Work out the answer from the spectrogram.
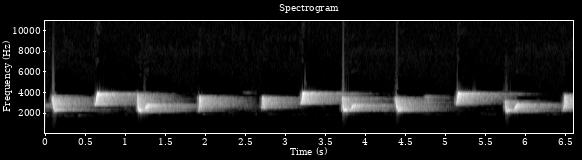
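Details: Ruby-crowned tanager singing in nature: short, bright chirped notes that slide downward, some doubled, alternating higher and lower pitches, about ten notes in under seven seconds with uneven gaps. No other sounds.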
